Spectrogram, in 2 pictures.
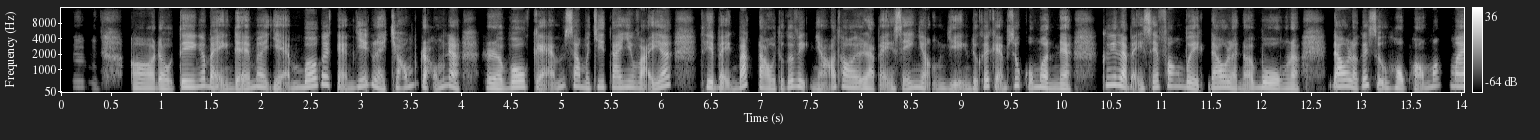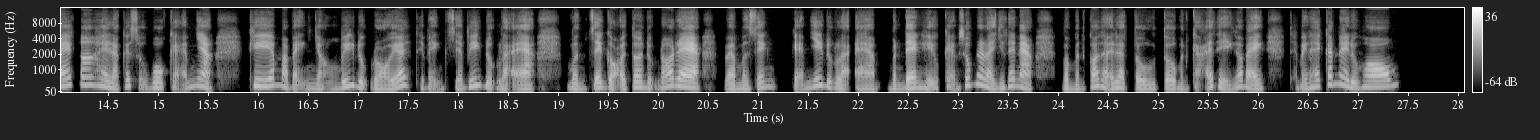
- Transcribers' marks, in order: tapping
- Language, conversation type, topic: Vietnamese, advice, Sau khi chia tay một mối quan hệ lâu năm, vì sao tôi cảm thấy trống rỗng và vô cảm?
